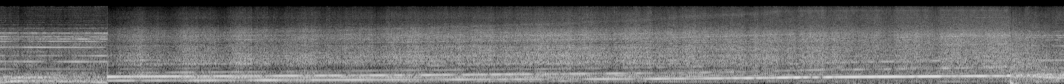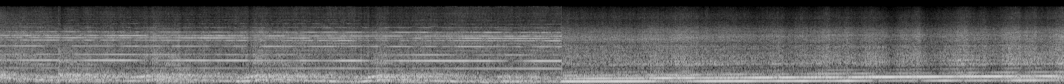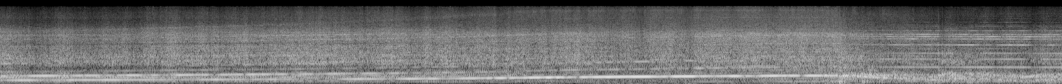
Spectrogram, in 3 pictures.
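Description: Turbocharged VR engine of a Mk2 VW Golf making two full-throttle pulls on a chassis dyno at about 1 bar of boost, its pitch climbing steadily through the revs each time. About ten seconds in it drops back and runs lower and unsteadily for several seconds before the second pull. These are ignition-timing runs: more advance is added each pull until power stops rising.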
